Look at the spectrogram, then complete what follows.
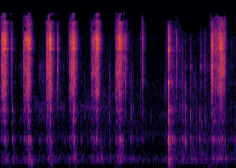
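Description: Hand ratchet clicking in rhythmic strokes, about two a second, backing out the damper bolt at the bottom of an upside-down motorcycle fork leg. A single sharp knock comes about three and a half seconds in.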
